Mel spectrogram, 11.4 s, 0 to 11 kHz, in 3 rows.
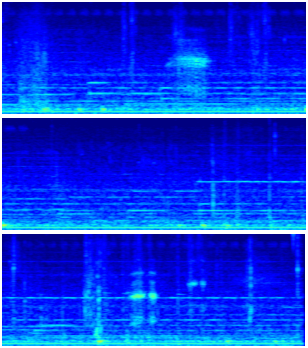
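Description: Frogs croak repeatedly in a 2015 King's Quest game scene, quiet intermittent calls over a steady low background hum, with no talking.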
